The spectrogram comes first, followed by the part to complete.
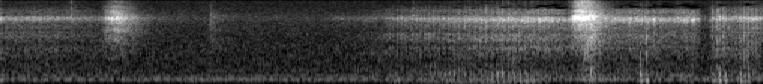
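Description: A Weimaraner snores softly, a low rumbling breath under a steady high-pitched hiss.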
